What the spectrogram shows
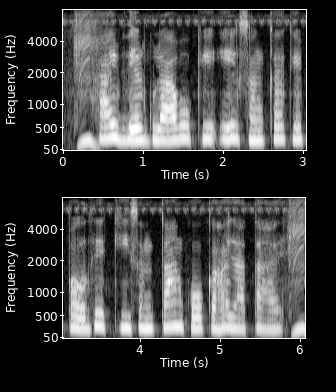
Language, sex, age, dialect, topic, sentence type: Hindi, female, 25-30, Kanauji Braj Bhasha, banking, statement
